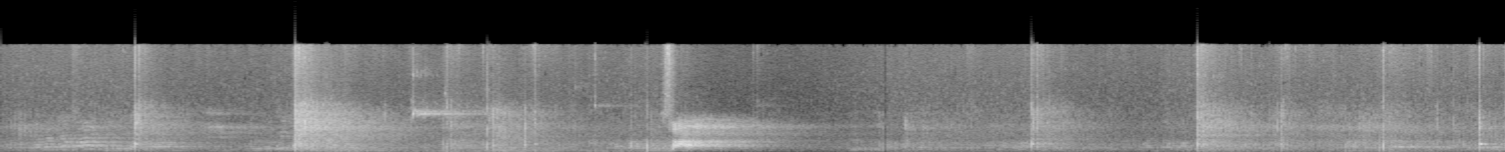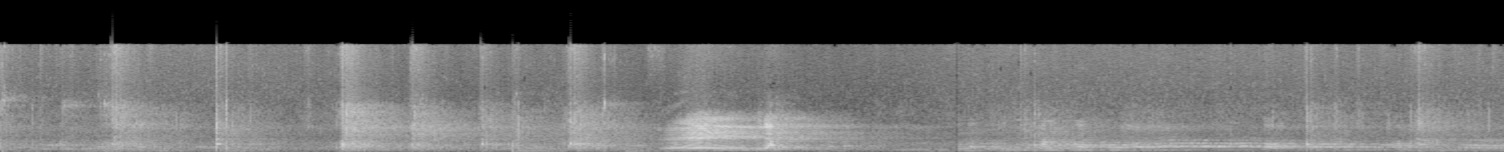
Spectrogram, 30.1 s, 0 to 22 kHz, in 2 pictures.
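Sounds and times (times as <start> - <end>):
racket hitting shuttlecock: 1.2 - 1.6, 2.9 - 5.6, 10.2 - 10.8, 11.9 - 17.8, 18.4 - 21.4.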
